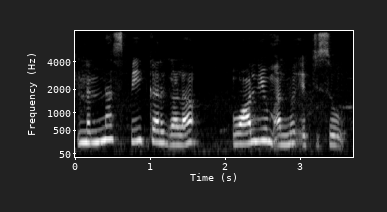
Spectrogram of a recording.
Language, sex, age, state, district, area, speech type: Kannada, female, 60+, Karnataka, Mysore, urban, read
